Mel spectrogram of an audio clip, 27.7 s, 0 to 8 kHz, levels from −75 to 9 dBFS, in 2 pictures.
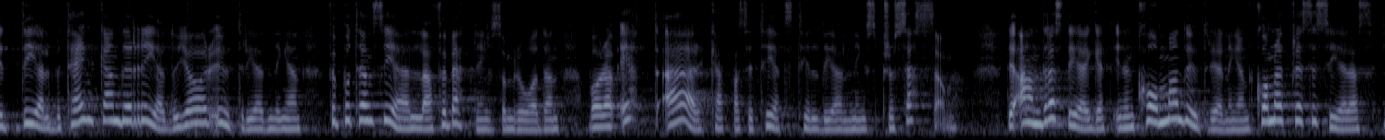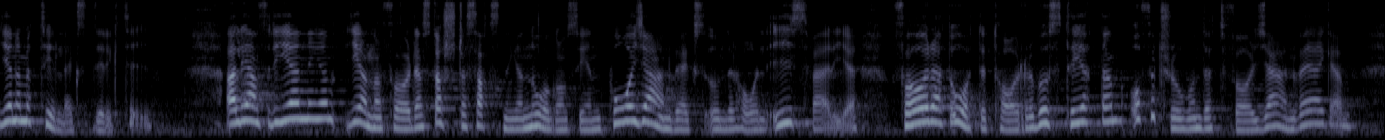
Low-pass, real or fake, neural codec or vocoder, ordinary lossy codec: none; real; none; none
